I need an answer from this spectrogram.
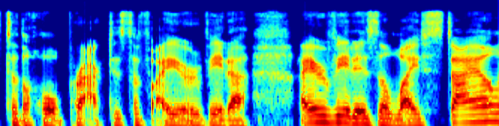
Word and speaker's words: Ayurveda: like define what is Aurvedic. Am I pronouncing that correctly? Auraved. Yeah. Ayurveda. Yeah.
